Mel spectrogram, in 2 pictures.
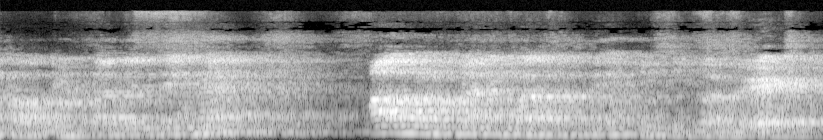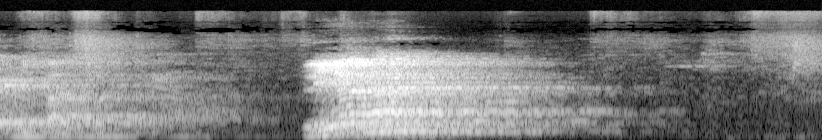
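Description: A man speaks loudly and with animation, as if lecturing, nearby.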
